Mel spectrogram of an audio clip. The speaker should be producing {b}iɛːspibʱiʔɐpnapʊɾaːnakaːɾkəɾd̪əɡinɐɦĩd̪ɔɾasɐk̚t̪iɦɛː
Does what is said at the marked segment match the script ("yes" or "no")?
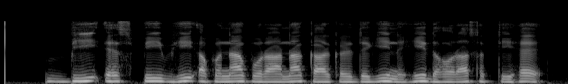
yes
